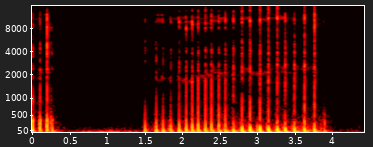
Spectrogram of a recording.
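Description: Fingertips and nails strum the teeth of a light wooden comb with a handle, held near the mic. A short burst of sharp, dry clicks is followed by a brief pause, then a longer, steady run of rapid ticking that stops abruptly. The clicks are bright and snappy, with a faint low thump beneath each.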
